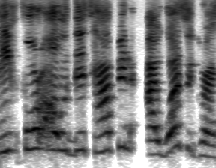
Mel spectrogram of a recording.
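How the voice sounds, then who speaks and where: A woman's raised, projected voice, bright and sharp in tone, with lively intonation at a moderate pace. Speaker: political candidate. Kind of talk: panel discussion.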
